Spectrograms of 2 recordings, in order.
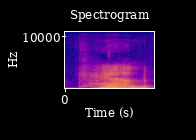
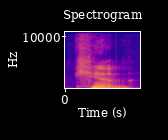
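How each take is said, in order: First: The word has a full open 'a' vowel. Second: The word sounds like 'kin' with short 'i'. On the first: The speaker calls it right. "not can" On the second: The speaker calls it wrong. "but kin"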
